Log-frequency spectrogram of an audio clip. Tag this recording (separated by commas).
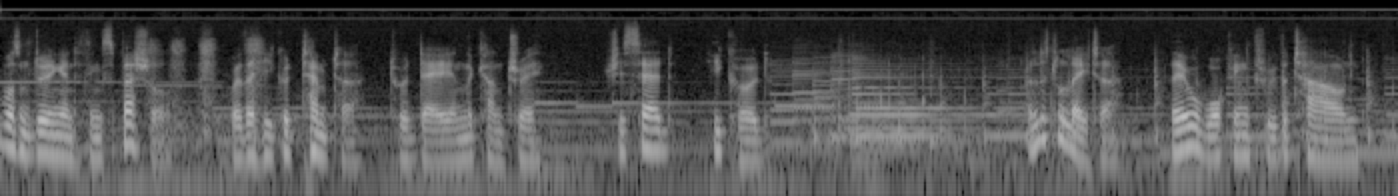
Music, Speech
